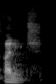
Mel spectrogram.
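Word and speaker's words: Anić: So 99% of the time people say Anic, but the real name pronounced it is Anic. Anic. So it's Anic. Yeah. So it's Eastern European. My family is originally from Croatia.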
